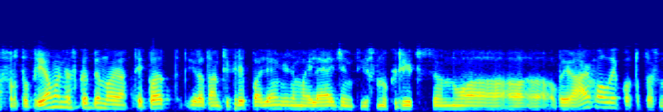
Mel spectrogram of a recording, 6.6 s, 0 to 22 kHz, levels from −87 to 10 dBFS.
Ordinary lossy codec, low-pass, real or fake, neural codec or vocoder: AAC, 64 kbps; 7.2 kHz; fake; codec, 16 kHz, 4 kbps, FunCodec, trained on LibriTTS, 50 frames a second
